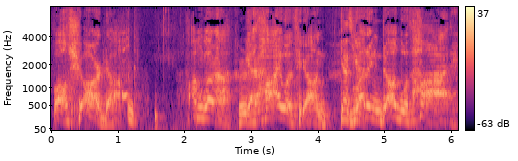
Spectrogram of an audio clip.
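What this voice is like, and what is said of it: Jimmy Stewart impression. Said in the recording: “Jimmy Stewart ... Kids don't like that impression.”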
